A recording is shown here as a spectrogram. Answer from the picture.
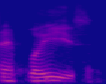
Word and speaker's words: employees: To be suited to a job and get along with other employees. Attention with the pronunciation.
